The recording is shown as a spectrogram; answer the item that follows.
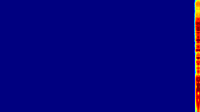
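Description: Silence, with a sustained music chord starting abruptly at the very end.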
